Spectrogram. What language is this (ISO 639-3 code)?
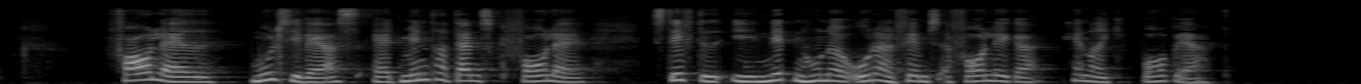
dan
